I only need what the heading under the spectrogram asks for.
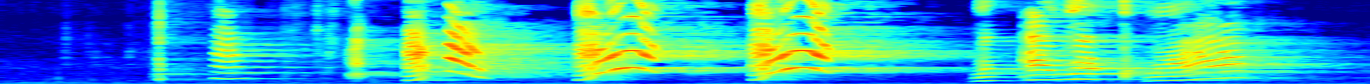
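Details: Pet Indian ringneck parakeet, a talking parrot, giving a run of loud, squeaky, harmonic-rich calls that sweep upward, about a dozen bursts over several seconds at an uneven pace, with a low steady hum underneath.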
